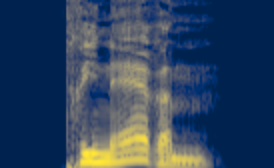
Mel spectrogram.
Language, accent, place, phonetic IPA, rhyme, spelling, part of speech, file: German, Germany, Berlin, [ˌtʁiˈnɛːʁəm], -ɛːʁəm, trinärem, adjective, De-trinärem.ogg
- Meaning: strong dative masculine/neuter singular of trinär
